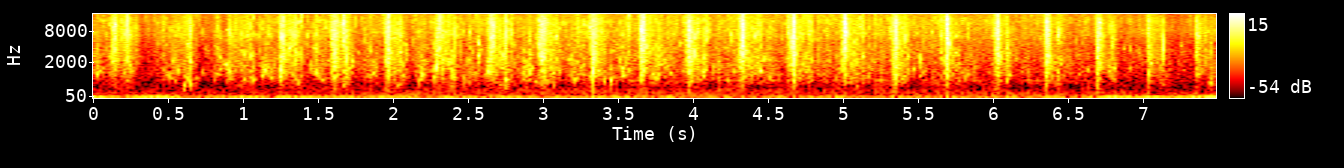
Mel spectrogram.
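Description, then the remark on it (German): Plants are pushed down under water, making a steady run of soft sloshing splashes that repeat quickly and evenly, with no talking over them. “Da drücken wir das hier so unter Wasser.”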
